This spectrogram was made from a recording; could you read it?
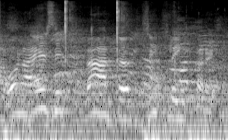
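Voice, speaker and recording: A man coaching from beside the wrestling mat, barking short repeated commands. He is picked up by a distant camera in a big echoing sports hall, with loud crowd and hall noise around him. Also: very high voice, lively intonation. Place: large indoor sports hall. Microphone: far camera.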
